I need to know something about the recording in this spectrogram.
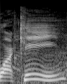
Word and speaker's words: Joakim: I know, but he said the J is a W.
